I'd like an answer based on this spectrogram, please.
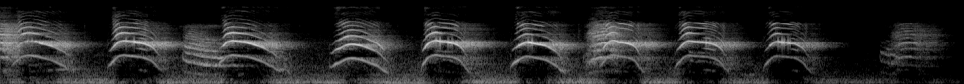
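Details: Week-old kitten crying in loud, piercing meows that sweep up and down, repeated about once a second, the last call softer and shorter as the series fades.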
